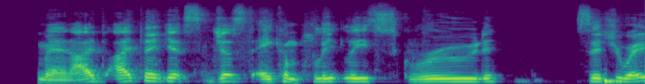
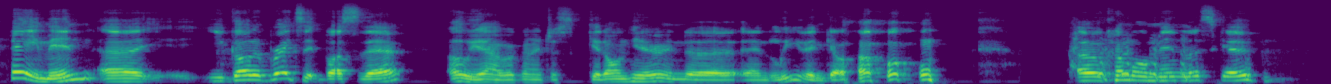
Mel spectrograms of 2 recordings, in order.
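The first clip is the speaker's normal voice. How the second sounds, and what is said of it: Attempted New Zealand accent. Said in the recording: “I don't know how to do the Kiwi accent, except you say men instead of man.”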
